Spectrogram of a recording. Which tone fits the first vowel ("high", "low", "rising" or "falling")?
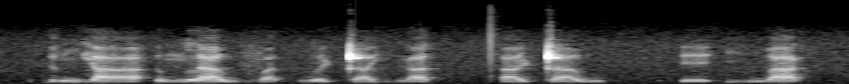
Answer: rising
